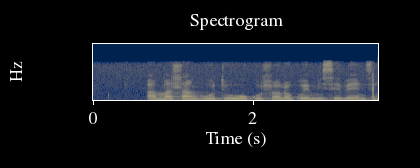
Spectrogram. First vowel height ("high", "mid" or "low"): low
